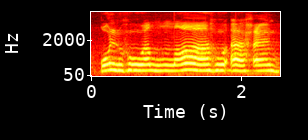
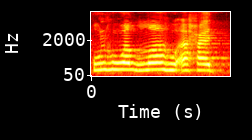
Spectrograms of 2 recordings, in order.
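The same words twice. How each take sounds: First: The final d ends with a clear echoing bounce. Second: The final d ends flat without any bounce. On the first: The speaker calls it right. "kita kita qalqalahkan dia" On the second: The speaker calls it wrong. "sebelum ni saya baca tak ada de, de, de kat ujung"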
